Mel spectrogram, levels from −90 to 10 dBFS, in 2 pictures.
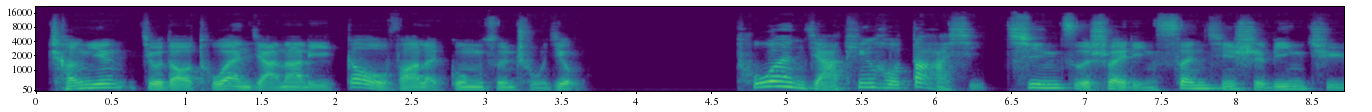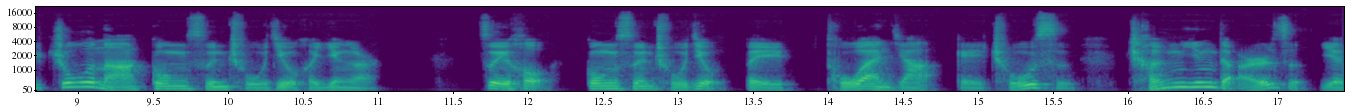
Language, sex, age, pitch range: Chinese, male, 20-39, 100-145 Hz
